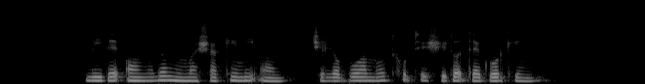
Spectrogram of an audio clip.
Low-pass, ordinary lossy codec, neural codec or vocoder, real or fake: 7.2 kHz; MP3, 48 kbps; codec, 16 kHz, 0.7 kbps, FocalCodec; fake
